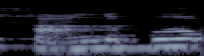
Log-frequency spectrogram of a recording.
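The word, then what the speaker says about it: Tsangpo: है और यहां पे सांगपो बोलते हैं टी साइलेंट है यहां पर तो प्रशांत को मत बोल देना सांगपो है ये टी यहां पे साइलेंट है ये उसे तरीके से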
